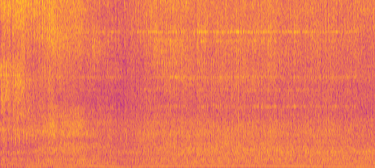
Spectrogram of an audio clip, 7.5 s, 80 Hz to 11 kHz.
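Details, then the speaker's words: 1980s Firestone 22-inch mower revived after about 20 years of storage, single-cylinder just started on fresh oil and gas: steady buzzing drone with only a gentle drift in speed. Normal running. "Wow. I can't believe it was that easy."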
